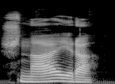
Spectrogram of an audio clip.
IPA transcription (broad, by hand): ʃnaɪ̯ɾɐ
